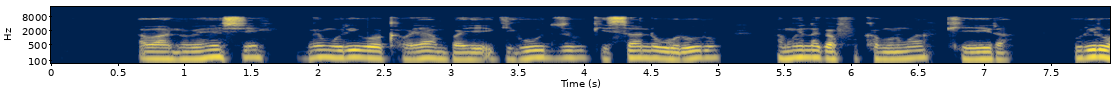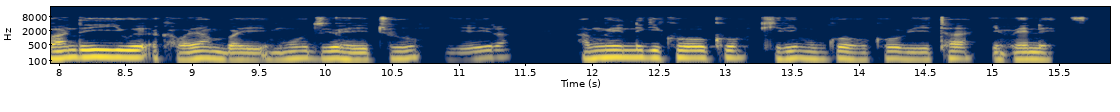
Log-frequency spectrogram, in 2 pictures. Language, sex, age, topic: Rundi, male, 18-24, agriculture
